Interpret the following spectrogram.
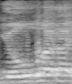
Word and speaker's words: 여호와: 때 여호와하고는 야훼라고 하는데 세 글자로 표현이 되지만 그걸 여호와라 읽을 수도 있고 야훼라고 읽을 수도 있어요.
